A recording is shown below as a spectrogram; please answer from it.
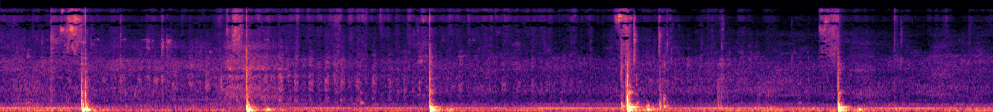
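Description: Sledgehammer slammed down onto a large tractor tire, five heavy thuds about two to two and a half seconds apart.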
